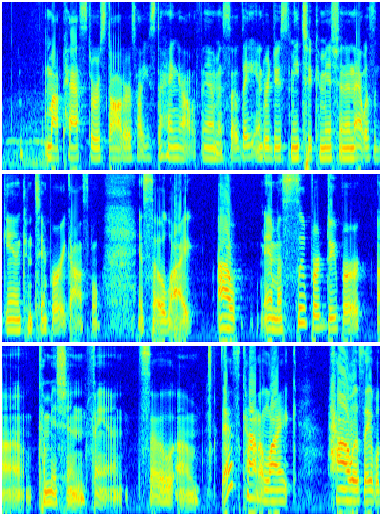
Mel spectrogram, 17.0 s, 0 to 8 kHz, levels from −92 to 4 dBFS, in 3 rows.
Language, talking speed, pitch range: English, 155 wpm, 145-180 Hz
